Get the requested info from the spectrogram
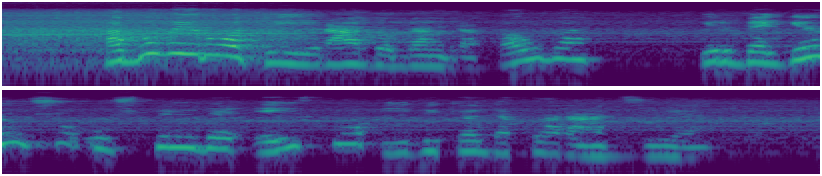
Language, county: Lithuanian, Šiauliai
